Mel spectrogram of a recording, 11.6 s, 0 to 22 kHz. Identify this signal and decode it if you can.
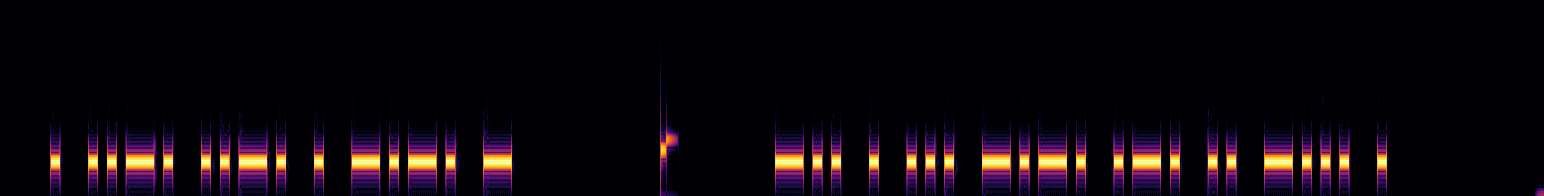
Morse code, heard as a keyed tone, about 17 wpm, 700 Hz. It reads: EFFECT DESCRIBE
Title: Sentences from Top 1000 Words - New Word Drill - 17wpm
